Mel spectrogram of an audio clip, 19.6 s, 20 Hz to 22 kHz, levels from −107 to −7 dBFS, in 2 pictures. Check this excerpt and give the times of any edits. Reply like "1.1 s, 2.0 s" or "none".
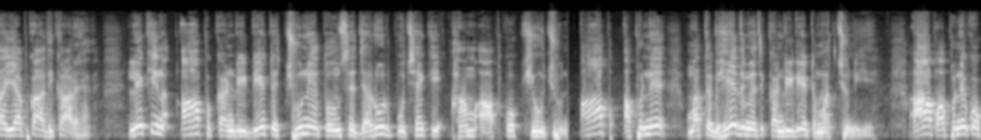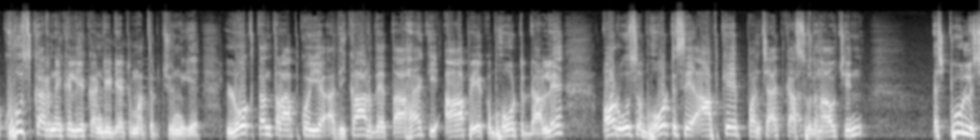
5.8 s, 18.0 s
